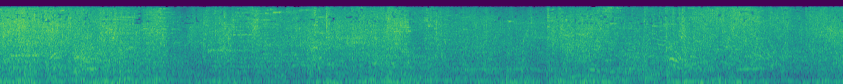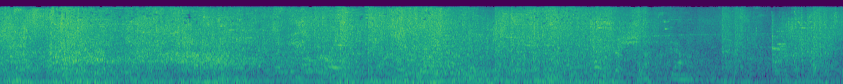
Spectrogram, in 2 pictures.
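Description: Spell effects crackle and whoosh in a fast battle.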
